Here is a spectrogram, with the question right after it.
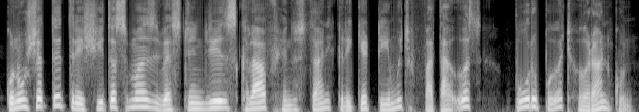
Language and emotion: Kashmiri, surprised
